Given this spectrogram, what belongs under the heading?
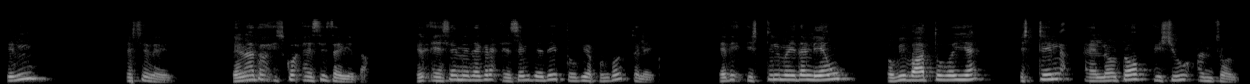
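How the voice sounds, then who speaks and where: A man's voice: sits high, mellow. A male English teacher giving an exam-prep lecture at a whiteboard, asking the class questions and answering them himself while repeating key words. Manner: mixes English grammar terms into Hindi explanation.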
